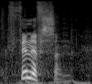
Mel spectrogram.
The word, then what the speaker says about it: Finifson: It's pronounced Fine-F-Sun. Fine-F-Sun. Fine-F-Sun. Fine-F-Sun. Finifson. Finifson. Finifson.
